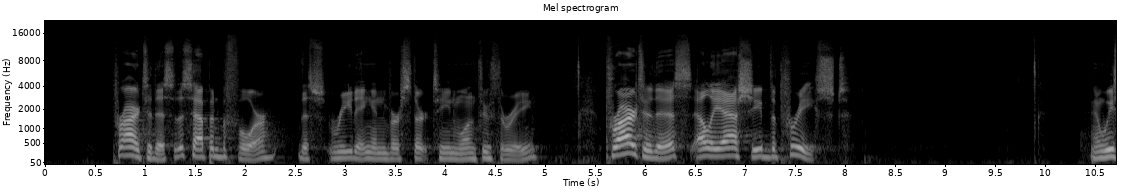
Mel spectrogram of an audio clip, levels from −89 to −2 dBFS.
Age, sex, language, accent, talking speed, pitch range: 40-59, male, English, American, 125 wpm, 145-210 Hz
